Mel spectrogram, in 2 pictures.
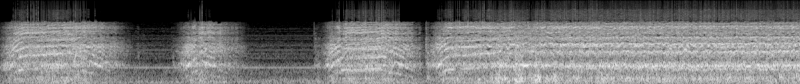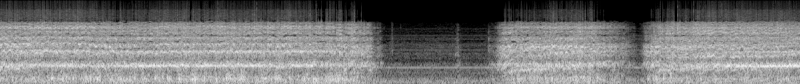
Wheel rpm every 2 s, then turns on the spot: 60, 50, 160, 210, 220, 180, 70, 140.
none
